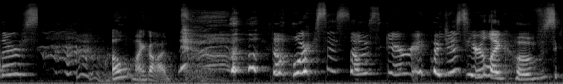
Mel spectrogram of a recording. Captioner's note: horse neighs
